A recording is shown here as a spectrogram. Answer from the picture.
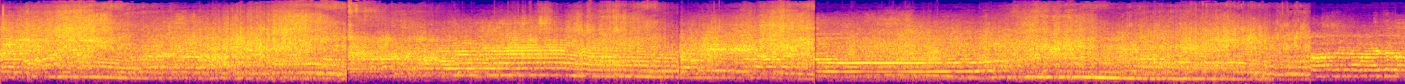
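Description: Racing saloon cars' engines running hard as they pass one after another, each engine note falling in pitch as it goes by, with sudden jumps from one pass to the next.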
